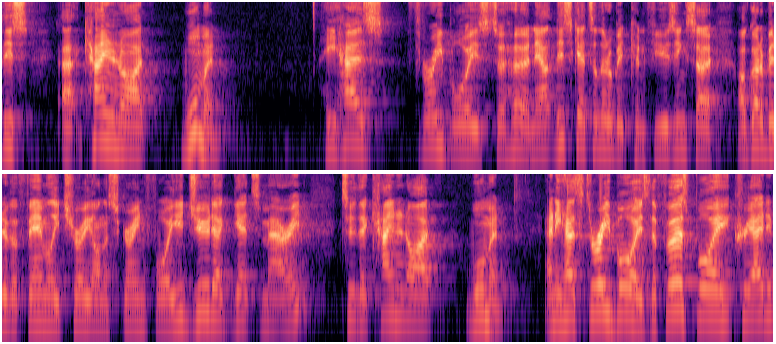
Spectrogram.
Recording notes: This sermon was preached on the 21st May 2023 at all services of Helensburgh and Stanwell Park Anglican Church.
